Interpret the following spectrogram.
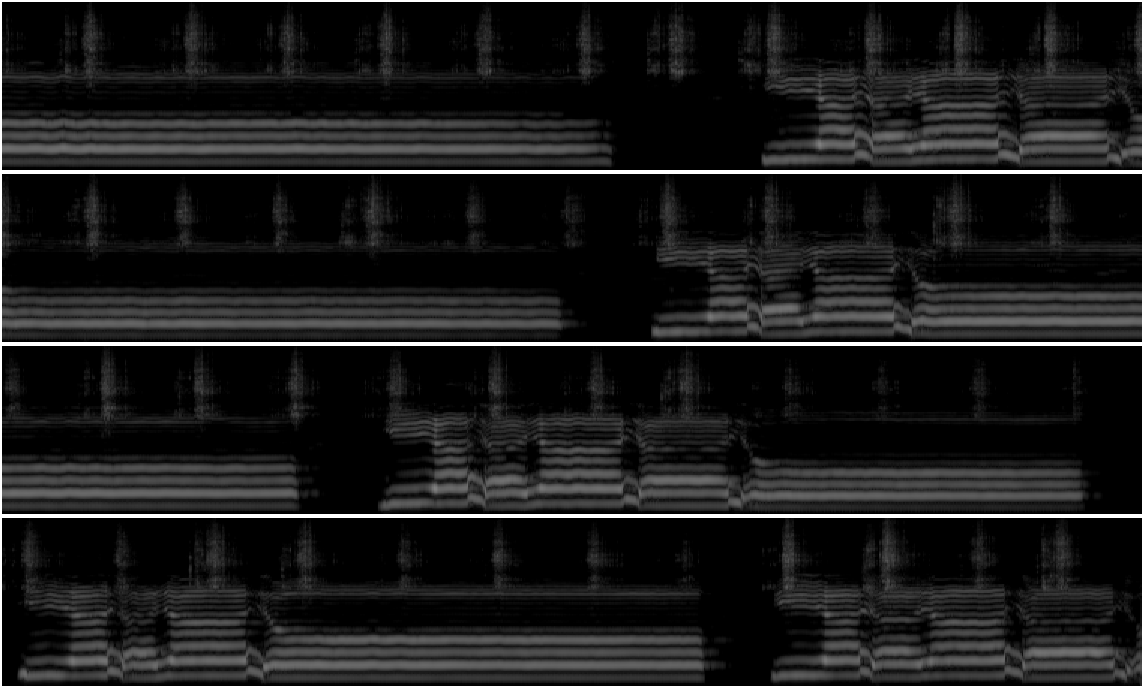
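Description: A woman singing an honor song solo, keeping time with a hand rattle shaken at a steady beat of about two shakes a second. Each sung phrase runs through quick turns of pitch and settles on a long held note, with short breaks between phrases.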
